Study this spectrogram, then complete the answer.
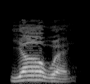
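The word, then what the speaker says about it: Yahweh (יהוה): But given as a covenant name of God, it is written out in four Hebrew letters, YHWH, that we will pronounce Yahweh.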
